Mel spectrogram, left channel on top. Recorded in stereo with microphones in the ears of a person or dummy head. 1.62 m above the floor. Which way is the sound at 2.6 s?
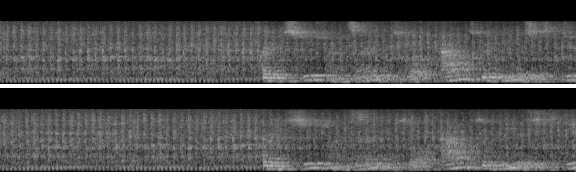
25° left (ahead or behind).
